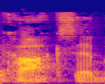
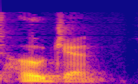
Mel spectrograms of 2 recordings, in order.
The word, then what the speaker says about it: Hoxha: It's spelled H-O-X-A-H-A. So it looks like Hoxha, but it's Hoxha.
